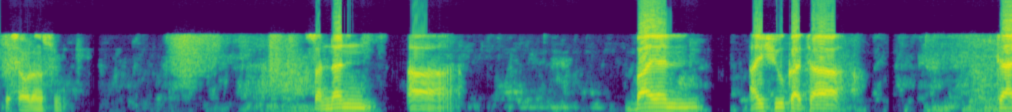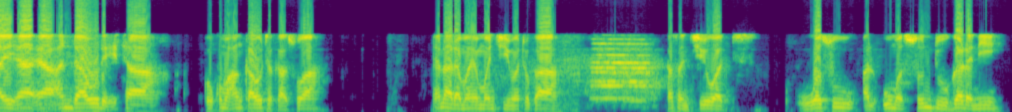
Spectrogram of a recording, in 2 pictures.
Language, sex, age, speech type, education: Hausa, male, 15-29, spontaneous, tertiary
